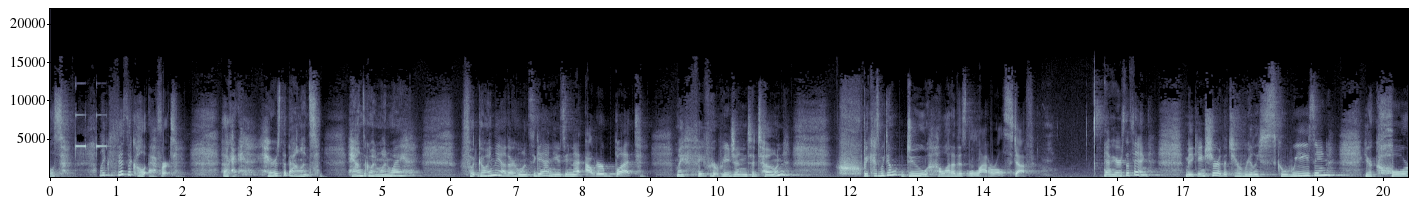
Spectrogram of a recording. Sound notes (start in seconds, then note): 0.3 timer beeps; 11.1 exhales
